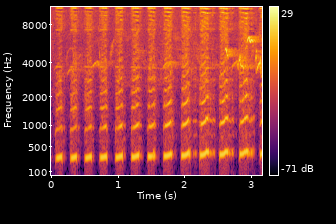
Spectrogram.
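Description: Greater coucal giving a deep, resonant run of about thirteen hollow hoots, roughly four a second, creeping slightly upward in pitch.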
